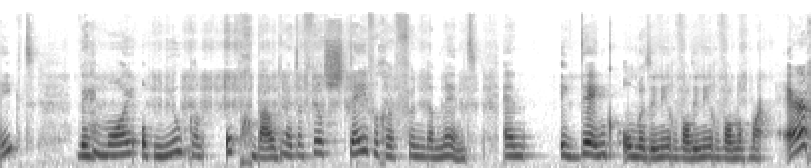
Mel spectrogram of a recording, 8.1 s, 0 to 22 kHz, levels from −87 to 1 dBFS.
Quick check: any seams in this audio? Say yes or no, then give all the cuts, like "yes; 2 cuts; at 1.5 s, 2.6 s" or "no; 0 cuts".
yes; 4 cuts; at 0.9 s, 2.8 s, 4.9 s, 6.9 s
